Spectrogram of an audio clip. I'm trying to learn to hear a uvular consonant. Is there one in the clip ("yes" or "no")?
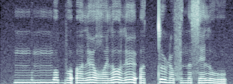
yes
